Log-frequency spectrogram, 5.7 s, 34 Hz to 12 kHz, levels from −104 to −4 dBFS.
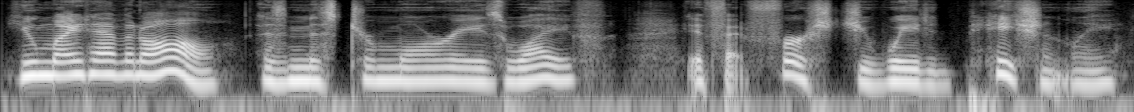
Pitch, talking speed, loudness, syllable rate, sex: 185 Hz, 160 wpm, -17 LUFS, 3.8 syllables/s, female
